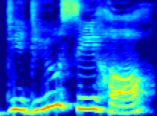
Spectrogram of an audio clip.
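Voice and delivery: slow Nigerian question, peak on "you"; typical Nigerian accent. Shown as a demonstration. Teacher shows asking as a Nigerian, Nigerian accent. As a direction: Nigerian accent, dip on "her". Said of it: "You want to ask as Nigerian".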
